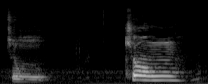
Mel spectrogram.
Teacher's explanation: This may be treated as a J, like in English jam, but it is more like a cross between a J and a Z.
